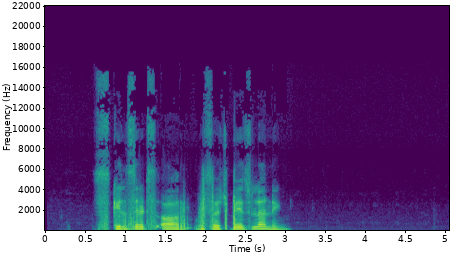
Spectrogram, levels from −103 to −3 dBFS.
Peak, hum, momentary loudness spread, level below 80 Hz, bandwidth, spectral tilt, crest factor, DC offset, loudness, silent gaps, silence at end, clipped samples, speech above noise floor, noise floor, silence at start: -2 dBFS; none; 10 LU; -52 dBFS; 16 kHz; -6.5 dB/octave; 20 dB; under 0.1%; -21 LUFS; none; 2 s; under 0.1%; 57 dB; -78 dBFS; 0.65 s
